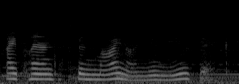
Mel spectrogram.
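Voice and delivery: very soft, small voice; shy, hushed wish; little sigh. A narrator's reading. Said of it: "with a little sigh".

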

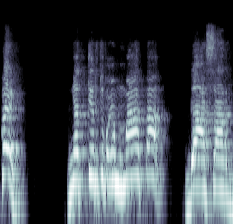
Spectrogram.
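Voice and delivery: high-pitched mock yell at a bad driver; imitated indignant street shout; angry road heckler. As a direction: scold a careless driver, voice jumping up. Acting an angry road user's insult.

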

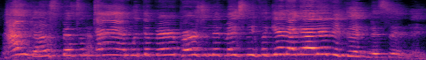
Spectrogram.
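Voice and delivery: high, loud, hammed-up protest; exaggerated outrage with a laugh at the edges; mock indignation. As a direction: complain comically, pitch way up. Acts busy American objecting to stillness.

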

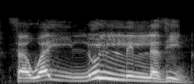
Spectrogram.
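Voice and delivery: "فويل للذين" slowly, each l sounded; successive l's. Shown as a demonstration. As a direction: pronounce the run of l's in "فويل للذين" clearly. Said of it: "خلي بالك من توالي اللامات".

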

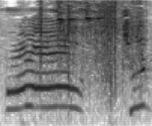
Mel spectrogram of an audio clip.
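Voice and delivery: surprised shriek. Real, not acted. Surprised at going to church.

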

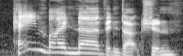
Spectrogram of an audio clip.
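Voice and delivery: put-on high, measured old woman's voice; old Reverend Mother. A narrator's reading. Old woman explains the box to Paul, high and measured. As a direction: speak as the stern old crone.

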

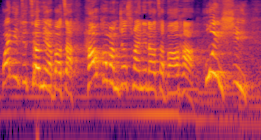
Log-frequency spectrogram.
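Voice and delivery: loud, rapid-fire accusing questions; angry questioning. Acted. Wife grilling her husband about the girl, loud and angry. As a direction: demand answers from him.

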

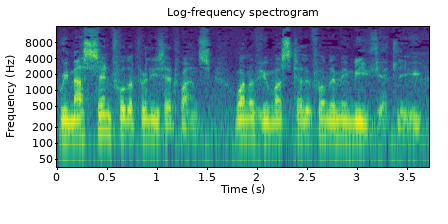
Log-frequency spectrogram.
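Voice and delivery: fast, urgent instructions; urgent orders. Acted. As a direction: rush the orders out in alarm. Ordering police called at once.

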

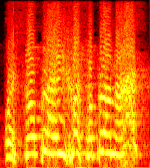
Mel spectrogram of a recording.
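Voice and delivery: high, loud yelled order; exasperated mother. Acted. Mother answering screaming María, exasperated high shout. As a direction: shout back like a fed-up mother. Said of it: "la madre le dijo".

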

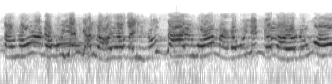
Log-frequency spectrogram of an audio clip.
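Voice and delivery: heated, rapid rebuke; angry scolding. Acted. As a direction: tell him off hard and quick. Friends quarrel over dropped rice.

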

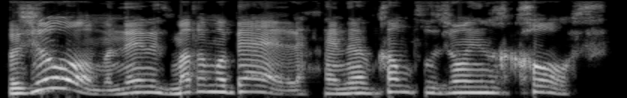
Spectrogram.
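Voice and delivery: put-on lilting French accent, drawn out at the end; theatrical French-accented greeting. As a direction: introduce yourself in a French accent. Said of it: "doing this lovely French accent".

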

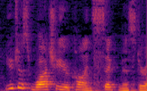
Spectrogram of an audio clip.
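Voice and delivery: plain reading voice

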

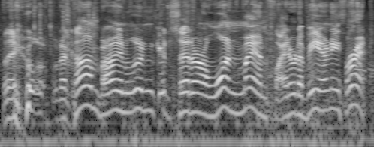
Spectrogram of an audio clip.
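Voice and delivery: a country bumpkin giving orders. Acted. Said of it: "now you're a little bit too hickish".

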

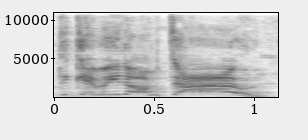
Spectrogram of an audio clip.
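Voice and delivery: very high, loud yell; real high-pitched gamer yell; urgent shout. Real, not acted. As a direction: shout it out, stretching it the second time. Calling out urgently in the game.

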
